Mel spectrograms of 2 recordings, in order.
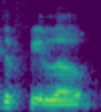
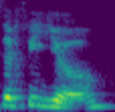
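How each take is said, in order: First: The name is said with an American pronunciation. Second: The name is said in its original pronunciation. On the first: The speaker calls it wrong. "You can say it American way" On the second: The speaker calls it right. "let me say it correctly"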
